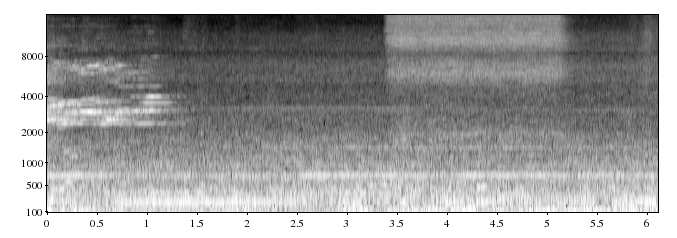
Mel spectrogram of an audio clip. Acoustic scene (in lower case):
subway station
